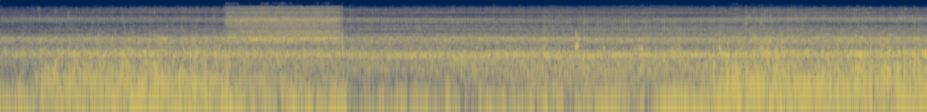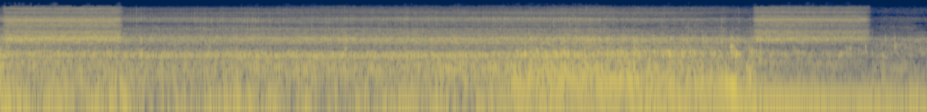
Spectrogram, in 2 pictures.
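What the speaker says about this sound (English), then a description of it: "That noise of the boat you can hear" A droning boat engine heard underwater off Guernsey hums through the water, steady and muffled, with periodic bursts of bubbling hiss from a scallop diver's breathing.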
